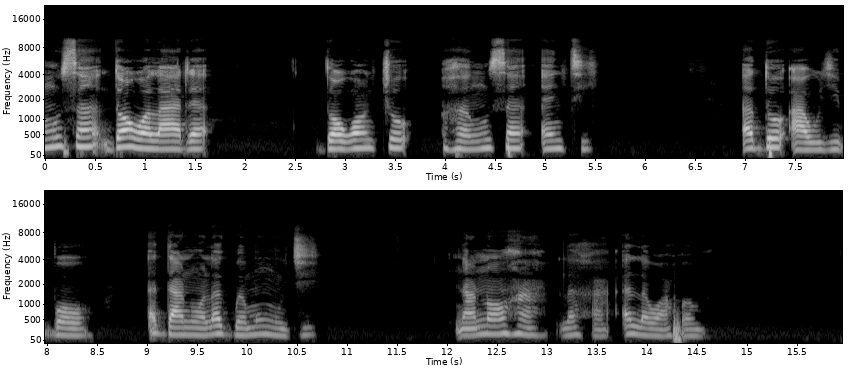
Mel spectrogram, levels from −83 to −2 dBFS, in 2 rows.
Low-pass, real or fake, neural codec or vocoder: 9.9 kHz; real; none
